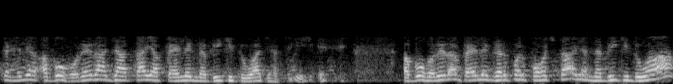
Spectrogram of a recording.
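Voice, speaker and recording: A man with a very high voice delivers a fervent storytelling sermon. He repeats his lines and climbs into shouts as he calls on his listeners to answer him. The sound is thin and tinny, as if it came down a phone line. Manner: fervent and repetitive, often rising to shouts and calling on listeners to respond. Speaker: preacher.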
